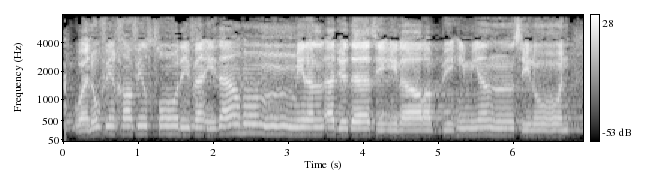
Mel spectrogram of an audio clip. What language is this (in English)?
Arabic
